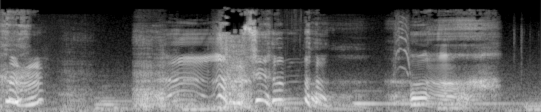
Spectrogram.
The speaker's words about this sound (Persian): تو نیمه راهشون صدای عطسه سلطان جنگل رو شنیدن.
